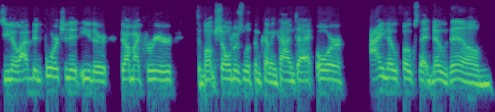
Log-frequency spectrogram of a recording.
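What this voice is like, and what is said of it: Rural Southwest Virginia accent. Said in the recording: “you can tell I'm pretty country. I got that, you know, this region accent right here from Southwest Virginia”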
